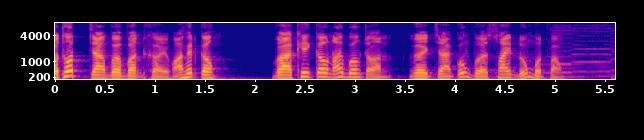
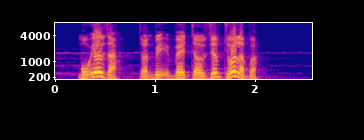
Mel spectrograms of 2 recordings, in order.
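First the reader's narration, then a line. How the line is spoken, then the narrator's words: Spirited, raised voice. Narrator (Vietnamese): phấn khởi tinh thần, cất cao giọng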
